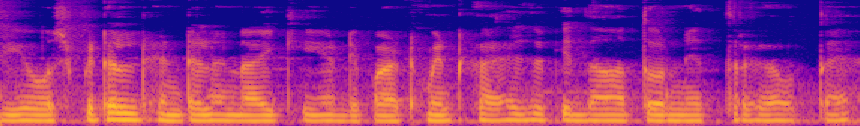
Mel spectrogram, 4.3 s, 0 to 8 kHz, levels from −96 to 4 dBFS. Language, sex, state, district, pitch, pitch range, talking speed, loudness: Hindi, male, Uttar Pradesh, Budaun, 135 Hz, 135-140 Hz, 225 wpm, -17 LUFS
